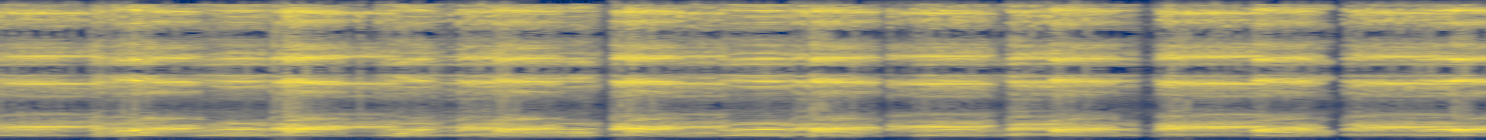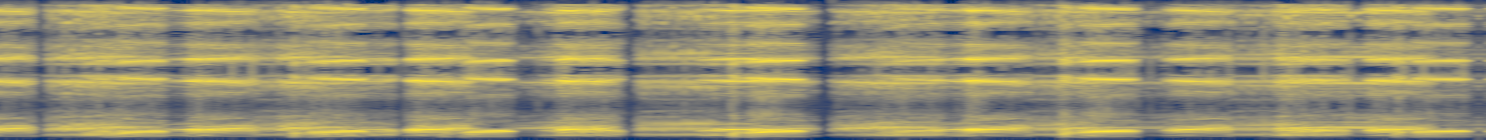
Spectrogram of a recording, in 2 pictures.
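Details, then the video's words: Many frogs calling together at Lake Nhambavale in Chidenguele, Mozambique, making a thick wall of wobbling, bubbling notes that repeat rapidly and overlap throughout, with brief breaks in the din. "Frog Orchestra"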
